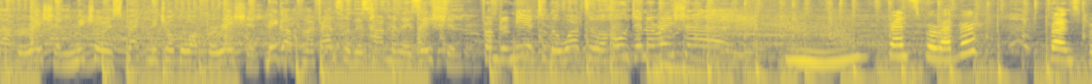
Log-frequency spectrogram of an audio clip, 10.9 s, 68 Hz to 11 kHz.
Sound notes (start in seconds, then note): 6.7 cheering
